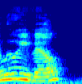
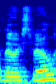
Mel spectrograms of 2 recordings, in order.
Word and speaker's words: Louisville: Morrison had invited Chisholm to Louisville, or Louisville, however you want to pronounce it. I've heard it both ways.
